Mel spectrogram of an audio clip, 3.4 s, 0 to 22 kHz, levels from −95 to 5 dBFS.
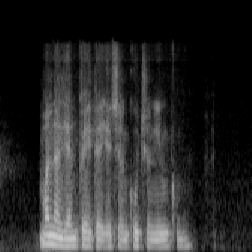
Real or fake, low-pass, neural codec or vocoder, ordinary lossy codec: fake; 10.8 kHz; codec, 16 kHz in and 24 kHz out, 0.8 kbps, FocalCodec, streaming, 65536 codes; Opus, 24 kbps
